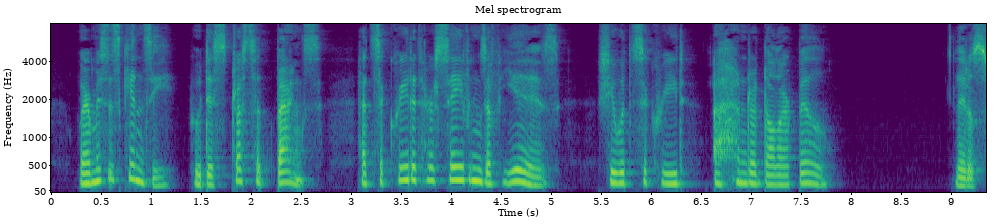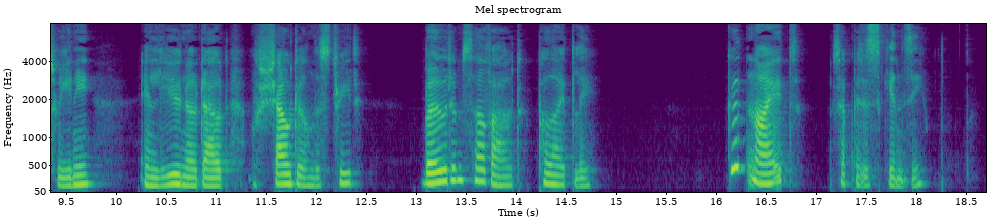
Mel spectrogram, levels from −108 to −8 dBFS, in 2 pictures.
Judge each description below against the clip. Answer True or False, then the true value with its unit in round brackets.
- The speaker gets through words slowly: True (125 wpm)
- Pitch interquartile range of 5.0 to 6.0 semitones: False (4.5 semitones)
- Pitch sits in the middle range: True (180 Hz)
